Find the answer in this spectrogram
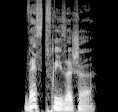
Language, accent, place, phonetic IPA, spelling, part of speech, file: German, Germany, Berlin, [ˈvɛstˌfʁiːzɪʃə], westfriesische, adjective, De-westfriesische.ogg
- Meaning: inflection of westfriesisch: 1. strong/mixed nominative/accusative feminine singular 2. strong nominative/accusative plural 3. weak nominative all-gender singular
